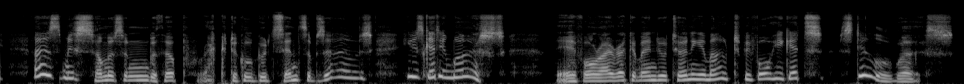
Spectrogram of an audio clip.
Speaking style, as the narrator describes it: Skimpole cheerfully

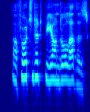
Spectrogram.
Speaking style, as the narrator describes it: cried he

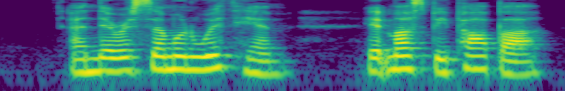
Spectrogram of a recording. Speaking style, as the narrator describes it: cried Levin

